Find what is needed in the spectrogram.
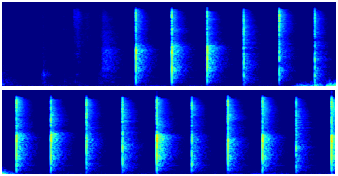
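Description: Hand claps keeping a steady beat, starting about a second in and evenly spaced at a little over two claps a second, the unchanging pulse of the song.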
